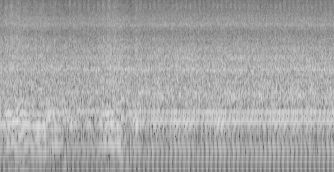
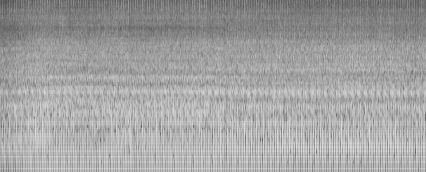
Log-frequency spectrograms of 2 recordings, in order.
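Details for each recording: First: Trailmaster go-kart small single-cylinder engine, after sitting over a year, now running after two carburetor cleanings with throttle response; steady buzzing idle far too fast, and the idle adjustment still needs to be found. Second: Trailmaster go-kart single-cylinder petrol engine idling normally after its carburetor was cleaned twice, having sat unused for over a year and not starting; an even, rapid putter with no misses.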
